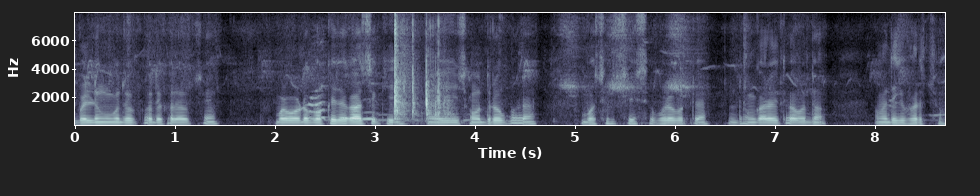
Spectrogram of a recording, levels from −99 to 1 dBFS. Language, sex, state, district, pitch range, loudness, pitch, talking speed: Odia, male, Odisha, Malkangiri, 115-130 Hz, -26 LUFS, 125 Hz, 75 wpm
